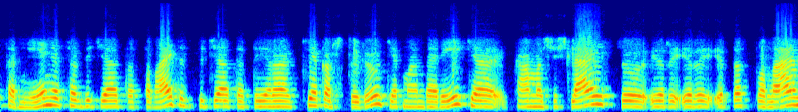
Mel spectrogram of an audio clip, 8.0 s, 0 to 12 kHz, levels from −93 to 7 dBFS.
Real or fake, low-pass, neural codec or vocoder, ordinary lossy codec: real; 10.8 kHz; none; AAC, 64 kbps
